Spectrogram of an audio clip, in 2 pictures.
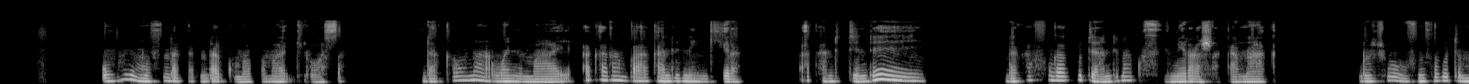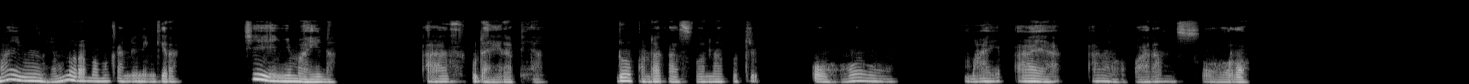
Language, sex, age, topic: Ndau, male, 25-35, health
